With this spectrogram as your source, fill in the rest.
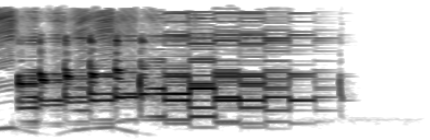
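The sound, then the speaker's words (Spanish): A phone's incoming-message notification tone: a bright electronic jingle of quick stepping notes lasting about a second and a half, loud and alone before it cuts off. “Perdón, me están entrando mensajes, lo lamento y como estoy grabando, no lo puedo quitar.”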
